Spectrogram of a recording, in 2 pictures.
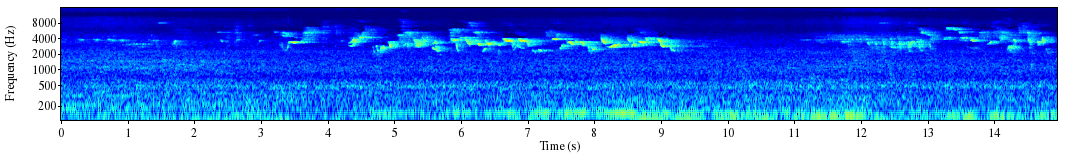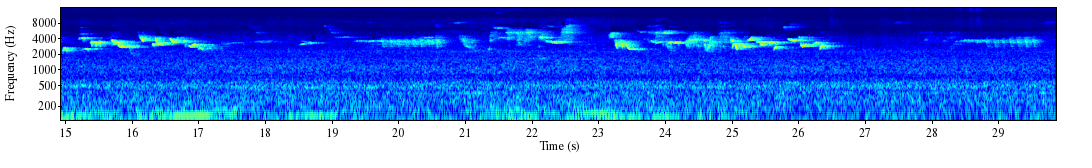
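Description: A bird singing in three bouts of rapid chirps, each lasting several seconds, over a steady low hum.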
